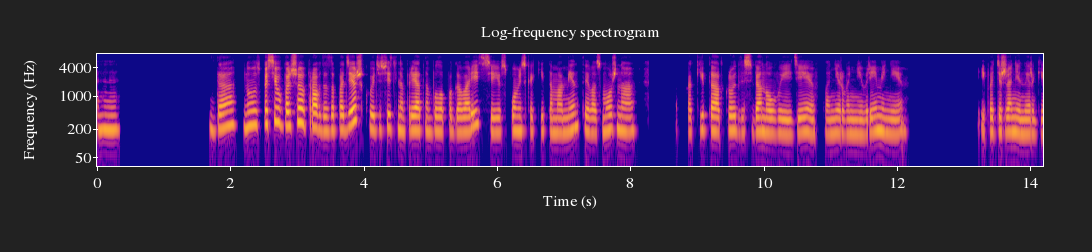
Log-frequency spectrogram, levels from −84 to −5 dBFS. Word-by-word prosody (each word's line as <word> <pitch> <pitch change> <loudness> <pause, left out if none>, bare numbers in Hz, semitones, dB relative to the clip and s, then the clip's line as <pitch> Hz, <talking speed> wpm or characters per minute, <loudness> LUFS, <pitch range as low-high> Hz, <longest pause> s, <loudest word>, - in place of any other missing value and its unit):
Мгм. 200 0 -3 1.3
Да, 215 +5 +1
ну, 235 +3 0
спасибо 255 +3 +4
большое, 240 +3 +6
правда, 220 -7 +3
за 195 +1 -2
поддержку, 215 +3 +4
действительно 195 -1 -2
приятно 190 -1 +2
было 180 0 -1
поговорить 180 +7 -1
и 175 0 -1
вспомнить 185 +1 -1
какие-то 180 0 -8
моменты, 185 +4 -3
возможно, 185 +2 -1 0.7
какие-то 185 +2 -1
открою 190 +2 -2
для 175 -1 -11
себя 180 +1 +2
новые 165 -2 -1
идеи 170 +2 -2
в 165 0 -19
планировании 165 -1 -4
времени 175 0 -3 1.0
и - - -9
поддержании 180 0 0
энергии. 160 0 -3
185 Hz, 125 wpm, -23 LUFS, 175-200 Hz, 1.3 s, большое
